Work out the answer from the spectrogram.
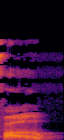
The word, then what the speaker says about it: phở: balls follow ball VIN it is the meatball foe now the next one that I want to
